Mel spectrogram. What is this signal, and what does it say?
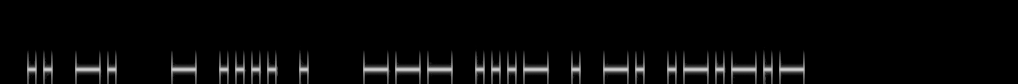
Morse code, heard as a keyed tone, about 15 wpm, 700 Hz. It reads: IN THE OVEN.
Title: Sentences from Top 1200 Words 15wpm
